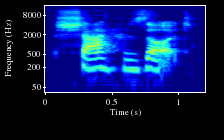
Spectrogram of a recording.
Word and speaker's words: Shahzad: So, this is how Jerzad is actually pronounced. It's pronounced shahad.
